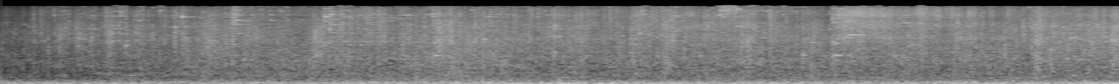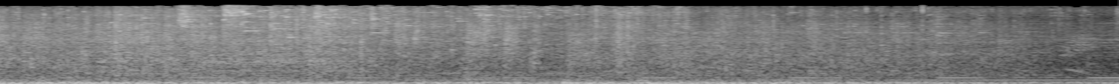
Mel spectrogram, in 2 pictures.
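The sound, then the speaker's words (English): A massive explosion in a village, blowing out the windows of a stable and a house, booms and rolls into a long, heavy rumble that stays loud and deep for the whole stretch, with a low droning hum running underneath. “My grandfather was in the stable when the explosion occurred.”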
